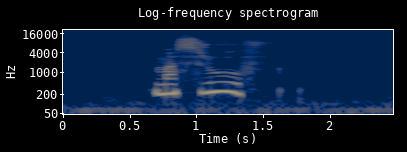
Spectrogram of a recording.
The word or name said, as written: masruf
